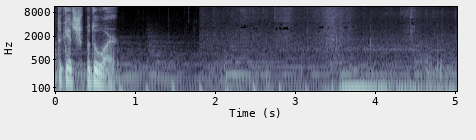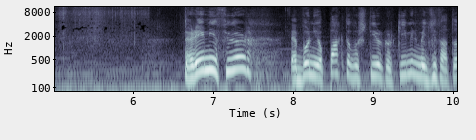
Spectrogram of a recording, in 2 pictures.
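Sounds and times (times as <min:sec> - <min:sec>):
music of sustained tones: 0:00.0 - 0:10.0
deep bass note: 0:03.7 - 0:05.1.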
